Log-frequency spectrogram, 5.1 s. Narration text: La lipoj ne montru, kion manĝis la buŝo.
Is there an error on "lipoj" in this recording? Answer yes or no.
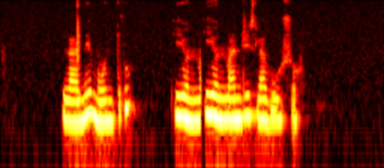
yes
